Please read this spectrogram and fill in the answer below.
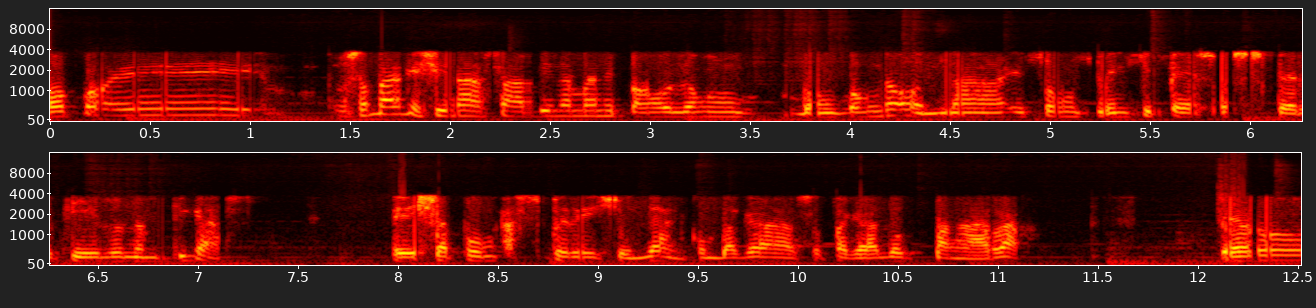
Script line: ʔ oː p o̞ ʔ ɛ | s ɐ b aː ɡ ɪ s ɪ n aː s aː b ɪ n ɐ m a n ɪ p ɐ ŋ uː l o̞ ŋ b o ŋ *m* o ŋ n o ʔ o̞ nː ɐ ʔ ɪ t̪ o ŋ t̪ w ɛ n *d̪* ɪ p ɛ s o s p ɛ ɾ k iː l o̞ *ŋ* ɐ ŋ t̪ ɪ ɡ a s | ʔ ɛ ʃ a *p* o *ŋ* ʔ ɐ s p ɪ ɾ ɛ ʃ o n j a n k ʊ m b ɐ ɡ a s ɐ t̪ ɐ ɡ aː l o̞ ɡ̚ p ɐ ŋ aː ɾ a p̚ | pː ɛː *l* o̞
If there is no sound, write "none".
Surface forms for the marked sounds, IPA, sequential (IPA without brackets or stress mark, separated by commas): b, t̪, n, p, ŋ, ɾ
